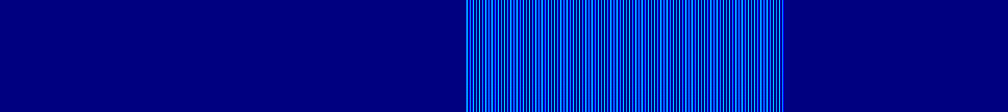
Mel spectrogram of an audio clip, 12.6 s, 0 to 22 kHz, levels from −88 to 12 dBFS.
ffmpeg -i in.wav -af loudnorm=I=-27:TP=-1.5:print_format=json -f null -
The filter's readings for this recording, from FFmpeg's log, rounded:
"input_i" : "-39.2",
"input_tp" : "-7.1",
"input_lra" : "15.8",
"input_thresh" : "-49.2",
